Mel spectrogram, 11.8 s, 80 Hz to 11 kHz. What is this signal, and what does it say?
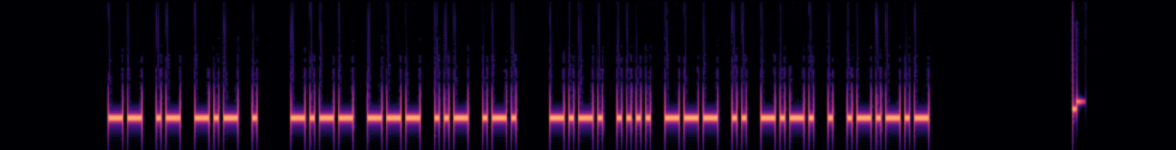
Morse code, heard as a keyed tone, about 25 wpm, 700 Hz. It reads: MAKE YOUR CHOICE.
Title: Sentences from Top 900 Words 25wpm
